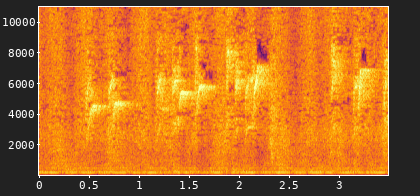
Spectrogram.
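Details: Sunbird, an untrained 'bahan' bird said to be in full 'gacor' voice, pours out near-continuous high, thin chirps and short trilled notes, slightly scratchy, with a constant low hum underneath.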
